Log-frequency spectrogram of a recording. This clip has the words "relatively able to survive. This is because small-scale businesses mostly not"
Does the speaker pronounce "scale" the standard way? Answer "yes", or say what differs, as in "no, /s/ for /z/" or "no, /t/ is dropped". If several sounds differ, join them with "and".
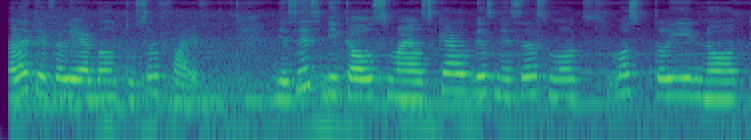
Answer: yes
